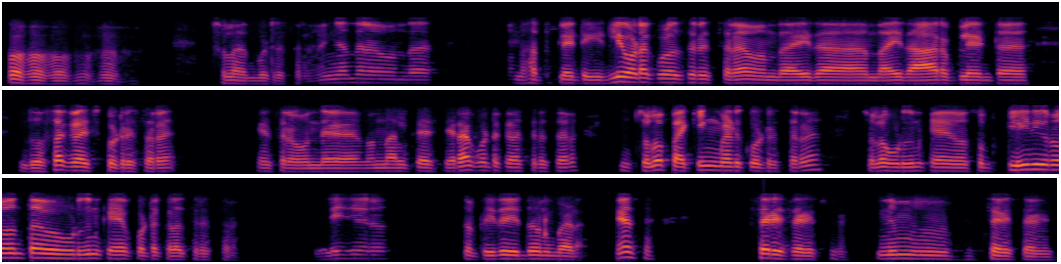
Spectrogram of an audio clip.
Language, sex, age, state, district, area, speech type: Kannada, male, 30-45, Karnataka, Dharwad, rural, conversation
